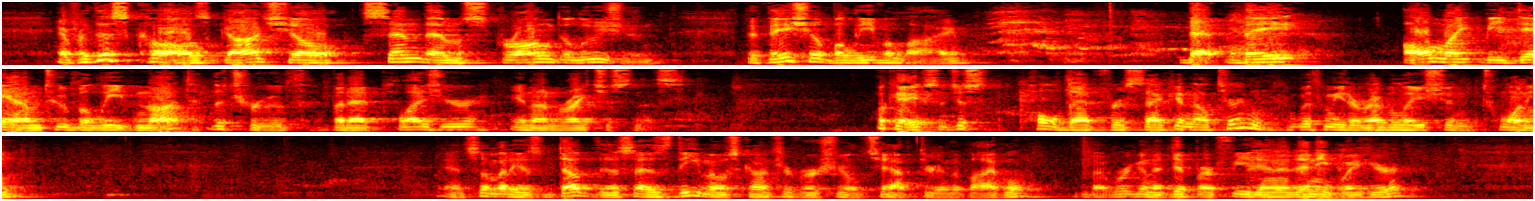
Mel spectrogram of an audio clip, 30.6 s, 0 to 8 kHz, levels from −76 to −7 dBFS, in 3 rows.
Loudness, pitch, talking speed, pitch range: -21 LUFS, 115 Hz, 140 wpm, 110-130 Hz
